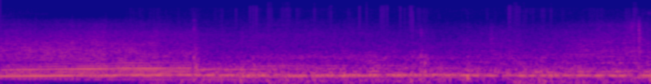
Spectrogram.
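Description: Super street drag bikes at the FIM Euro Finals launching from the start line, a loud, sustained high-revving engine roar that holds steady and close throughout.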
